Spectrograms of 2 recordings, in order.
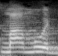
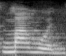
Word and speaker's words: Mahmoud: friend from saudi arabia i used to read your name as mahmoud but my brother who used to work in dubai he said that it's pronounced is that right so i used to i just used to read it as mamwood so i hope that it's correct now it's mahmoud so tabengbon jr hello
